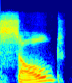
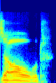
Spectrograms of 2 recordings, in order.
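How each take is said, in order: First: The word begins with an S sound. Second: The word begins with a Z sound. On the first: "instead of saying it was sold" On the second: "he says it was zold with a Z"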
